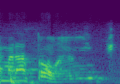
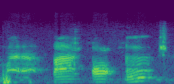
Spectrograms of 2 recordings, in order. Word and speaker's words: Marataoã: porque muita gente diz, até pronuncia errado, chama Maratoã, tem gente que gagueja quando vai dizer esse nome. Então, eu acredito que ele ficar, como está agora na grafia moderna, Marataoã, vai ficar mais fácil dessa comunicação.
